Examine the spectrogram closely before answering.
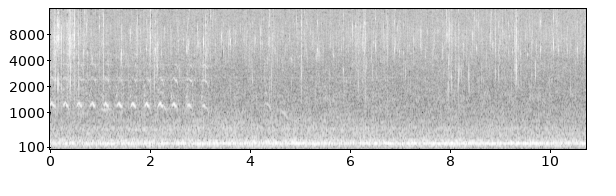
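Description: Small geothermal vents in wet ground bubbling and crackling, with scattered small pops. A bird calls a quick run of about a dozen short notes over the first three seconds, then twice more.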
